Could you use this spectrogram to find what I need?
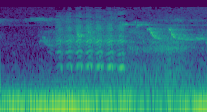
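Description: Goats bleating at a farm in Catalonia's Garrotxa region, one wavering, harmonic bleat standing out above a steady low rumble that runs throughout.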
